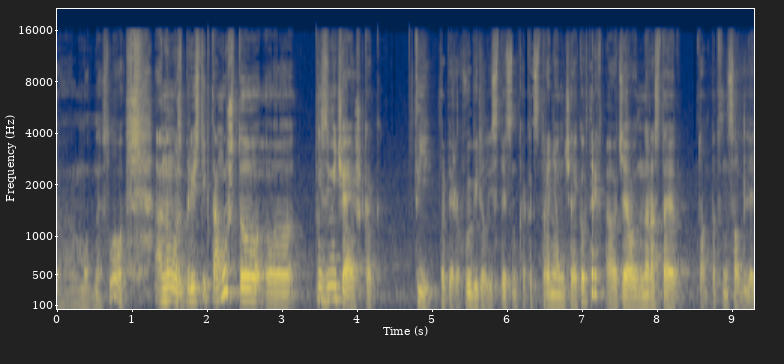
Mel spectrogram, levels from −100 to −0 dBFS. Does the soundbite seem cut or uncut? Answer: cut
